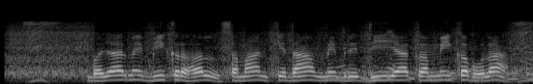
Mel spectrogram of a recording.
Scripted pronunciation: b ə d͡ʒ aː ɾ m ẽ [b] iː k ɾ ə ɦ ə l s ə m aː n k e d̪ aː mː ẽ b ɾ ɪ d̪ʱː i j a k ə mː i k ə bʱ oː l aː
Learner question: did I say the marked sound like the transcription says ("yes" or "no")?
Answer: yes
